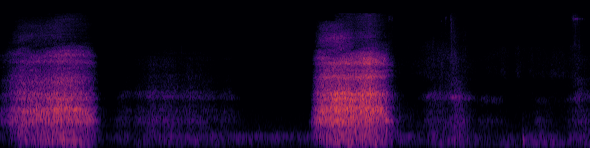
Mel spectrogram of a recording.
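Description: A woman breathing hard from exertion during glute bridges: a breath right at the start and a louder one about two and a half seconds in, with fainter breaths between.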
